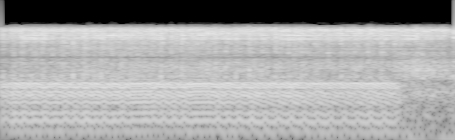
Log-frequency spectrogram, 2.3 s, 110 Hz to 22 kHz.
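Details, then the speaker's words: Echo SRM-225 two-stroke trimmer idling and unable to rev, buzzing at a steady held-back pitch and sagging; muffler and cylinder carbon-clogged, before cleaning, with almost nothing coming out the exhaust. "nothing's coming out the exhaust so that's how you tell so as you can hear it it echoes on the on the carburetor side like that it's almost being the exhaust"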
